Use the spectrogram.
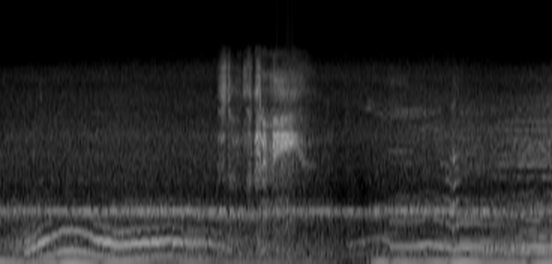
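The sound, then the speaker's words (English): A cat named Clovis meows and caterwauls in long, wavering yowls over a steady electronic hum, with a short burst of rustling noise midway and a man speaking briefly. “But the cat Clovis can still see him.”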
